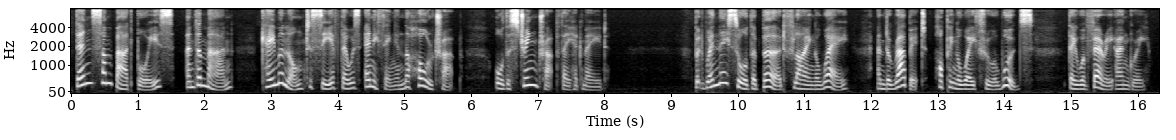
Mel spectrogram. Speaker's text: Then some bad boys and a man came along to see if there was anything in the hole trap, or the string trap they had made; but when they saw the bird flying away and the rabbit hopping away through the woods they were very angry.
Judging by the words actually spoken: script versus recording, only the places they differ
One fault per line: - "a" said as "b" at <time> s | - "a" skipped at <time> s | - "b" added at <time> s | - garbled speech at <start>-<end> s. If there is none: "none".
- "the" said as "a" at 13.8 s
